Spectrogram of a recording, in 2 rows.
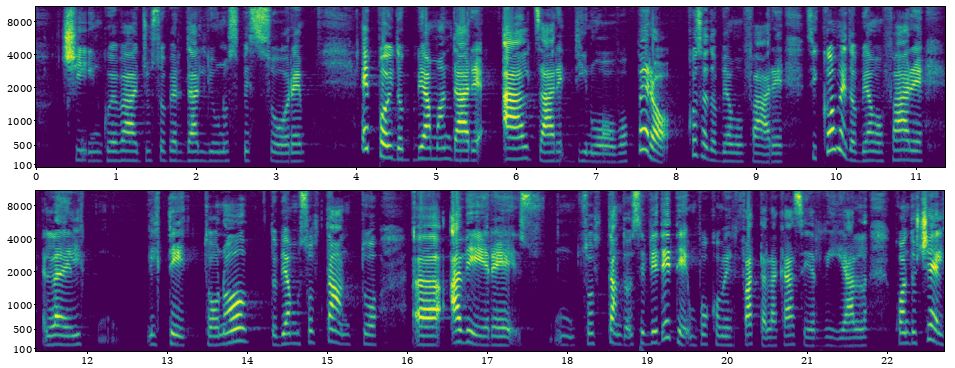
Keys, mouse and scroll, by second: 4.3-6.2 middle drag.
